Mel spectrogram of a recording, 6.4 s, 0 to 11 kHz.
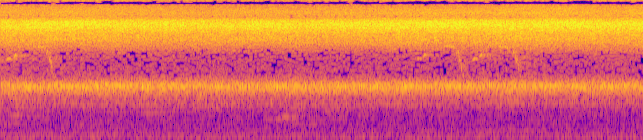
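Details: Cicada chorus recorded in June 2021 in Rockville, Maryland, USA: a dense, steady high-pitched hiss droning without pause, with a fainter continuous lower tone running beneath it and a few brief faint chirps.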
